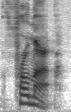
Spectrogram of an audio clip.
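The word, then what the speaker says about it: Fromme: to the White House the family pronounced the name froma but by the time she was attending High School in Rondo Beach Braven author of a 1997 biography of her wrote that she no longer bothered to correct people when they pronounced her surname with a silent e She faced difficulties at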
